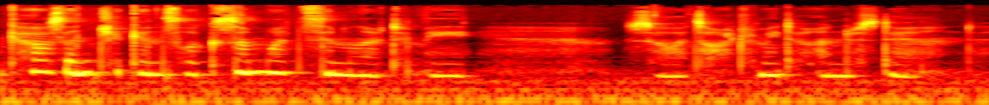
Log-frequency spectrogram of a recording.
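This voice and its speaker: A woman playing a gentle, curious, naive female alien in an ASMR roleplay, in a breathy whisper with stilted, formal, careful phrasing, close on the microphone. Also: high voice, steady tone, unhurried. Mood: gentle, apologetic. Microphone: close fluffy microphone.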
